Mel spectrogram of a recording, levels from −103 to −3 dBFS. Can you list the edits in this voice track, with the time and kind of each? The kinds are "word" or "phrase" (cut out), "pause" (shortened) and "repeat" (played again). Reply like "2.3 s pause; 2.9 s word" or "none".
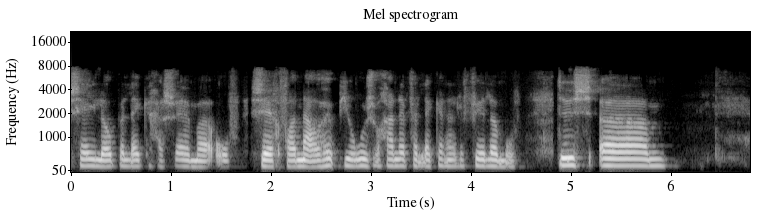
1.7 s pause; 4.8 s pause

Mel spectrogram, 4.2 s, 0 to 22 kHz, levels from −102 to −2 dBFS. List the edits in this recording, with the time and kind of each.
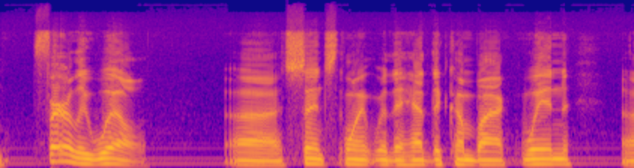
2.2 s word

